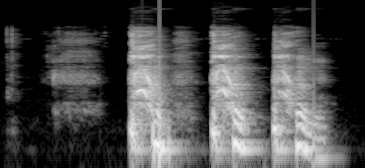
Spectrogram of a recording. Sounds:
Cough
